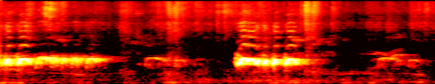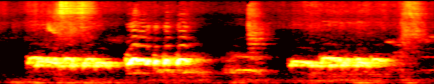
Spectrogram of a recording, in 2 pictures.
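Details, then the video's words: A wild-strain local zebra dove sings gedang rojo, a song used to lure and train doves not yet singing. Clear trilled coos come in linked pairs, a bright beaded note followed by a smooth lower one, with short silences. "Perkutut lokal gedang rojo gacor merdu"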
